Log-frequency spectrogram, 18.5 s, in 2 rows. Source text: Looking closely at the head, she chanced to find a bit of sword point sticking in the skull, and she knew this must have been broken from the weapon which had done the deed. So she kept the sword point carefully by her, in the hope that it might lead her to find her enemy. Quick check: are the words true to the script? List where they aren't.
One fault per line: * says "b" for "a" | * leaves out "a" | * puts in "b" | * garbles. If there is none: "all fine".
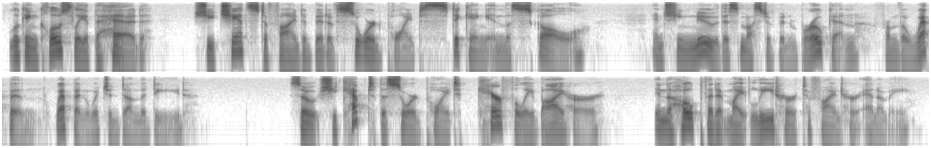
* puts in "weapon"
